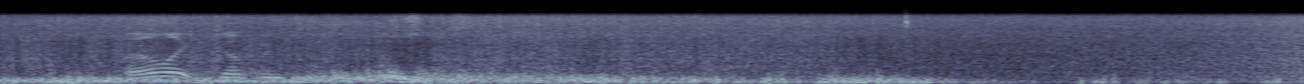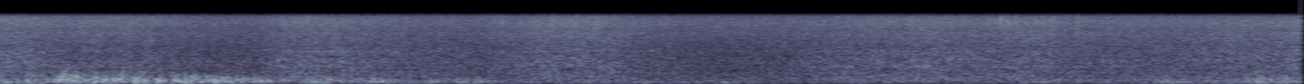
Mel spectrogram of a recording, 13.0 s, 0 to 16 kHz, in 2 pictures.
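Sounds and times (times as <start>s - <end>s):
gusting wind: 0.0s - 13.0s
heavy rain: 0.0s - 13.0s
low thunder rumble: 0.0s - 13.0s.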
